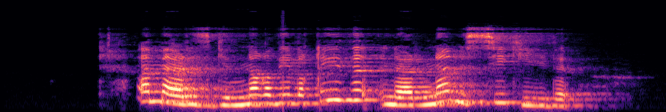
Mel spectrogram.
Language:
Kabyle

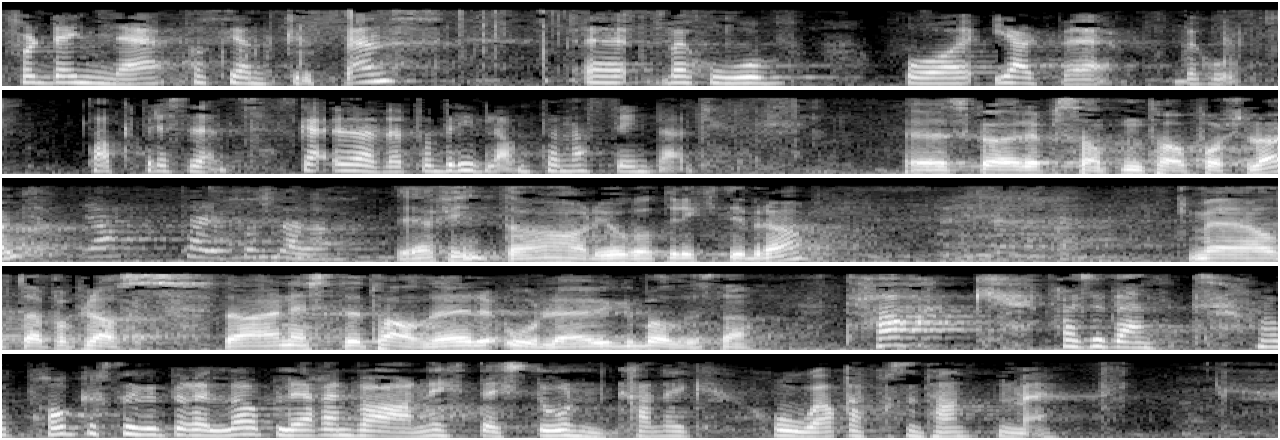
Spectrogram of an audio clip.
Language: Norwegian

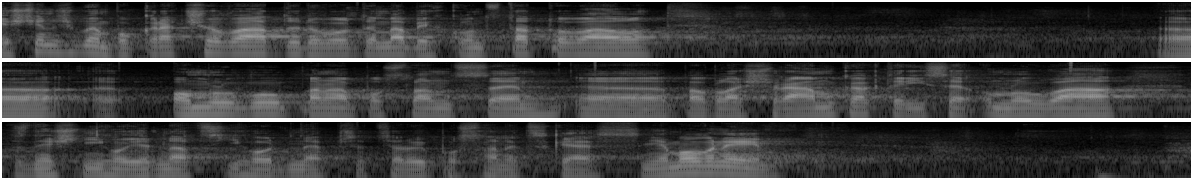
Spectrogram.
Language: Czech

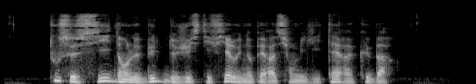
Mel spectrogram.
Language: French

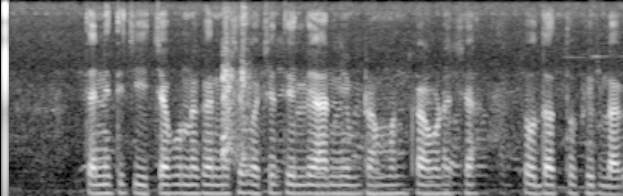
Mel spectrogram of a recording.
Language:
Marathi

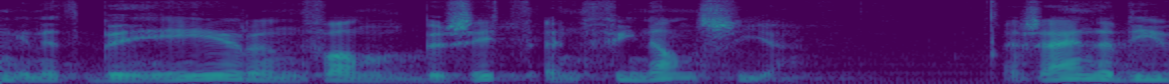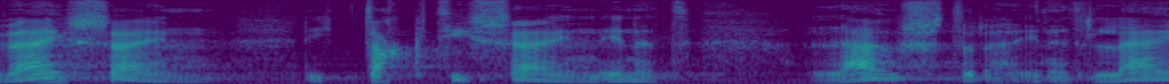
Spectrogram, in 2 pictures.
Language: Dutch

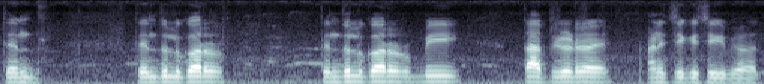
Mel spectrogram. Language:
Odia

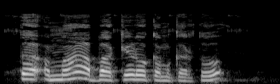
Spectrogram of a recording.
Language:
Sindhi Bhil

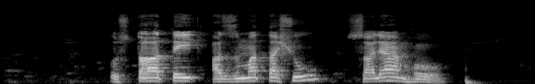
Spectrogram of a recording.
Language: Domaaki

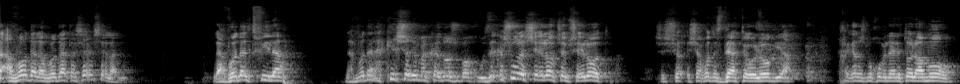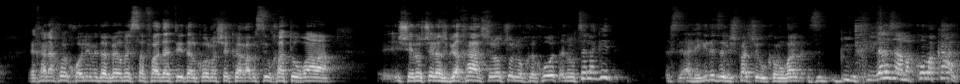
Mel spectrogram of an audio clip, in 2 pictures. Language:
Hebrew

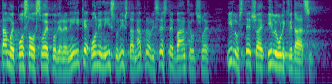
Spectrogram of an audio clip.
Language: Croatian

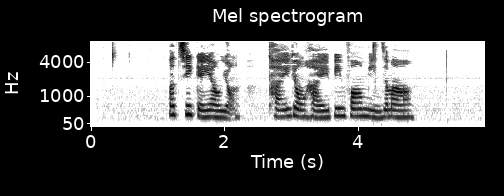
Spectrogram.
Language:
Cantonese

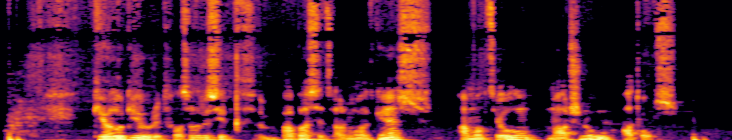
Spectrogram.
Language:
Georgian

